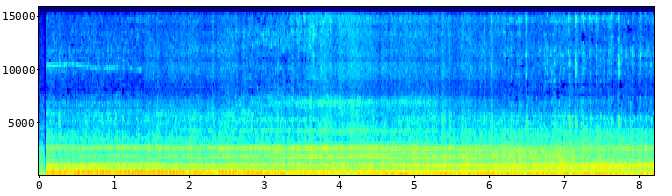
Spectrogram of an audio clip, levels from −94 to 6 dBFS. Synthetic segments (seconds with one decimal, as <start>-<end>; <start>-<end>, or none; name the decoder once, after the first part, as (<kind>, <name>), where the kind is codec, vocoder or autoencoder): 1.4-2.6 (autoencoder, DAC-VAE); 3.7-6.2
